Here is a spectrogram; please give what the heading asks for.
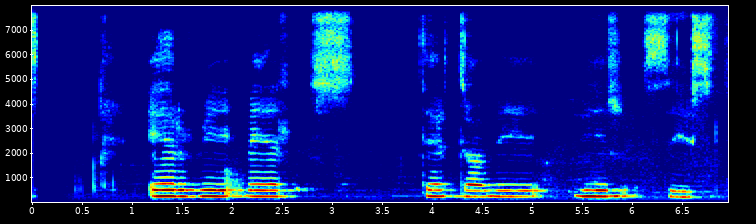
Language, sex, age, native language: Icelandic, female, 9, Icelandic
